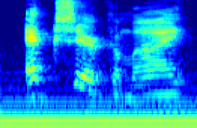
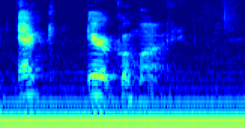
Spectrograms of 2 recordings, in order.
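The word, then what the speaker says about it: ἐξέρχομαι: Now you'll notice the kappa changed to a xi, and that's simply because it's easier to pronounce as one word, exerchomai, instead of stopping and starting, ek-erchomai. So exerchomai, that sigma sound is thrown in there just to facilitate pronunciation. So for prepositions, they work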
